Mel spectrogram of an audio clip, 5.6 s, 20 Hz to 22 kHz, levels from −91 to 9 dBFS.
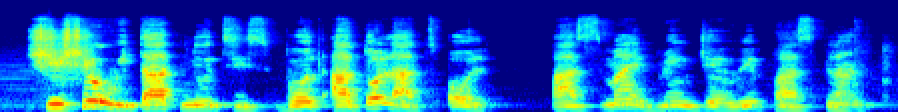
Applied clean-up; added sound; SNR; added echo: none; none; none; none.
